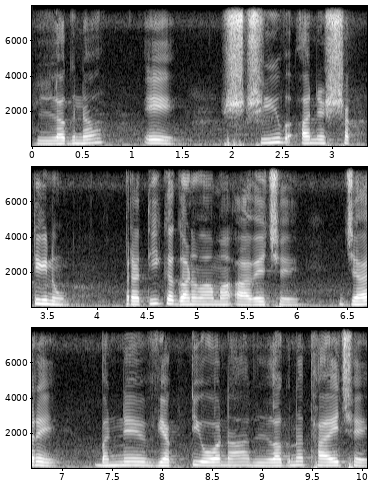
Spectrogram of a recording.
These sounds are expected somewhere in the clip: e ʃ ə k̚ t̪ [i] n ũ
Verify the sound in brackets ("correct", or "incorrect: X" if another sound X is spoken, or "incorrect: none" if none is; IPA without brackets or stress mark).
correct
